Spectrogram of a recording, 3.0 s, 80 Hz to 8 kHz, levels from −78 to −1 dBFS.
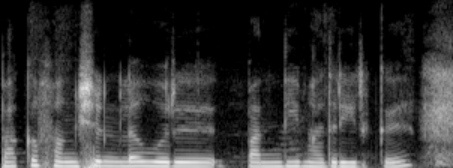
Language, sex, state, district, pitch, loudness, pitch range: Tamil, female, Tamil Nadu, Nilgiris, 195 Hz, -15 LUFS, 185-205 Hz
